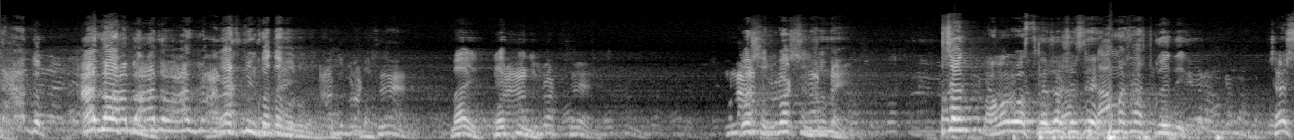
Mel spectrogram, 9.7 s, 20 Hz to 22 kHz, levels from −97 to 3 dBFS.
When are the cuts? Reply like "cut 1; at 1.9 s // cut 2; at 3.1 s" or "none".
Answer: cut 1; at 7.1 s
